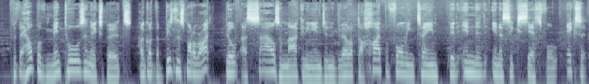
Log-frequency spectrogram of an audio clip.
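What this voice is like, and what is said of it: Australian accent. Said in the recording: “Detecting an accent? I'm an Aussie working globally from Melbourne, Australia.”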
